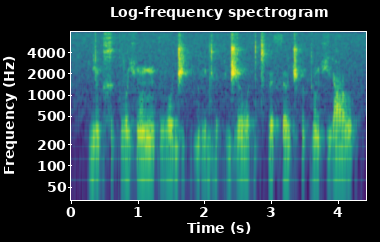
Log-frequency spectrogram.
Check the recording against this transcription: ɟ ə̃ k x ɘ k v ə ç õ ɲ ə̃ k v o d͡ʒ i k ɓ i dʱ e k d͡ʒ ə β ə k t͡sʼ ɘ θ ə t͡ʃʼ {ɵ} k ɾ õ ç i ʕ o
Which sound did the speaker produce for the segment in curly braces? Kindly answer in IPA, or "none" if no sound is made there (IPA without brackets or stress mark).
ɵ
